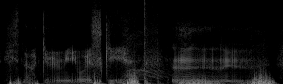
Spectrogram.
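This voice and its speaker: A man doing a gravelly whiskey-mad zombie cowboy. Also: mid-range voice, sing-song, very slow, exaggerated voice. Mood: desperate. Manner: broken third-person speech, pleading and repetitive. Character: whiskey-craving undead male cowboy zombie. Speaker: streamer. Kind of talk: in-character game role-play. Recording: loud game noise behind.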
